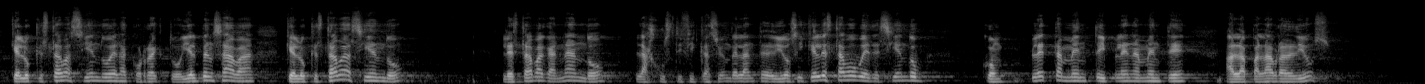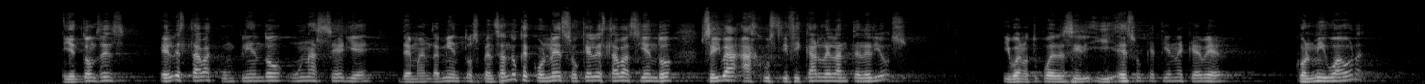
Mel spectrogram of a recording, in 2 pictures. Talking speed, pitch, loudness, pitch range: 155 wpm, 150 Hz, -29 LUFS, 140-175 Hz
